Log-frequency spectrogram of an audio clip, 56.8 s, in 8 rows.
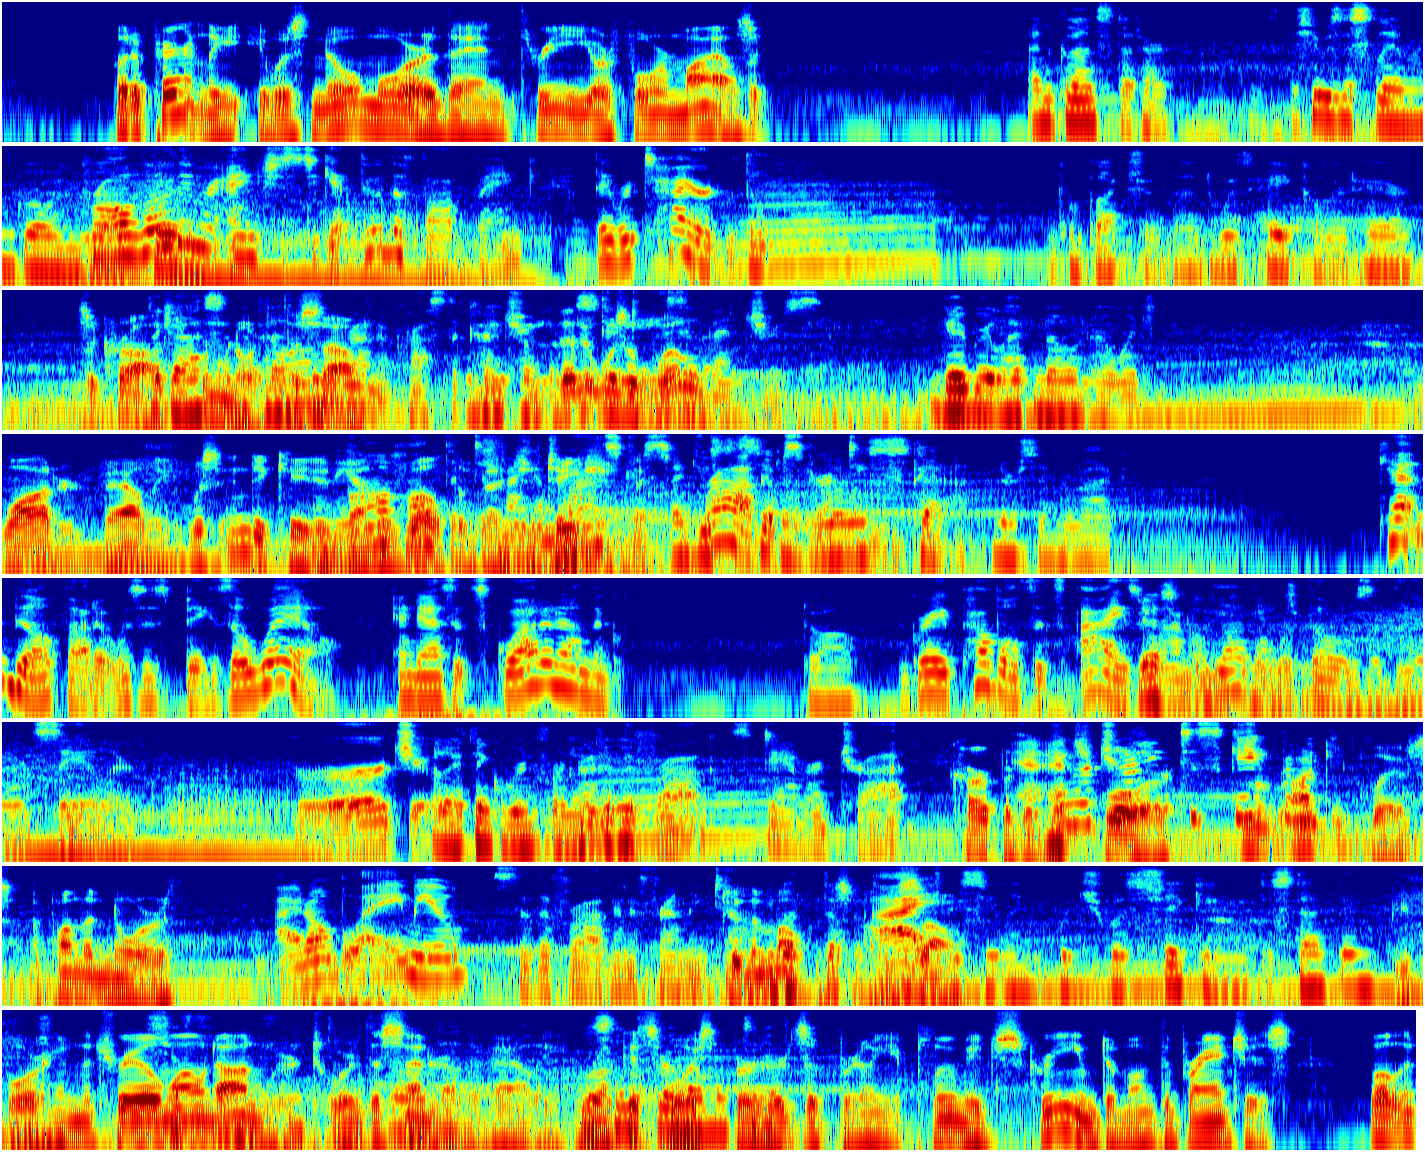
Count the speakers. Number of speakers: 3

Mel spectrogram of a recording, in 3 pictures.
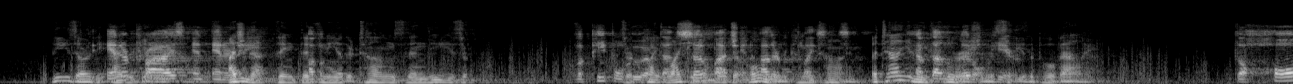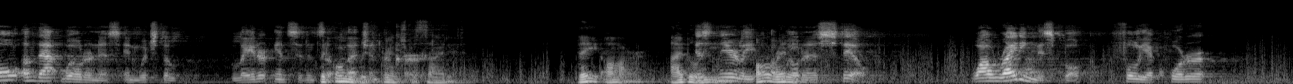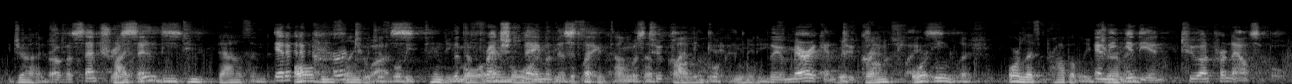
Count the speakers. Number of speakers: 2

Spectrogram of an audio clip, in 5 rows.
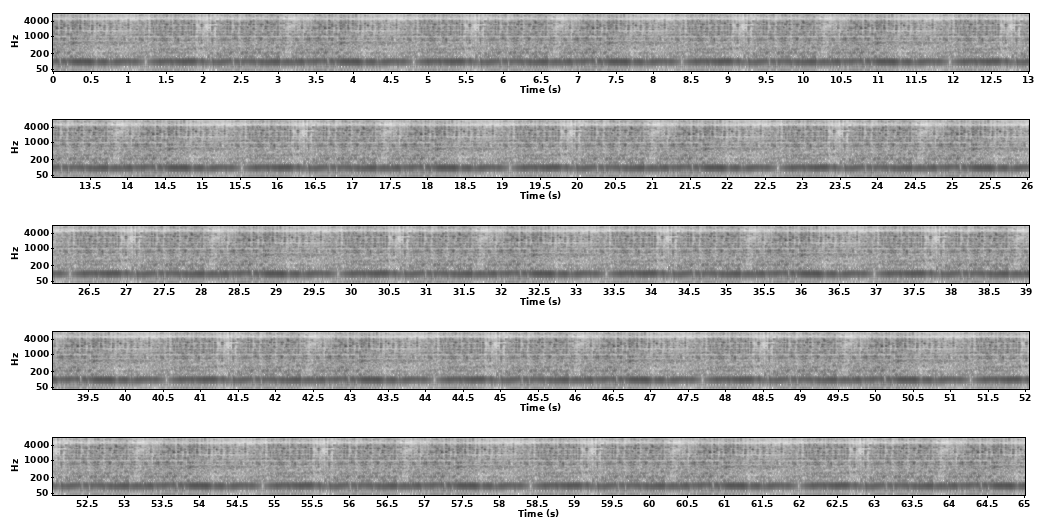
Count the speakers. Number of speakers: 0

